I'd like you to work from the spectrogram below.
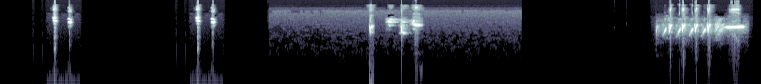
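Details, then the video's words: Female European goldfinch singing during the breeding season, a song said to spur males into singing and mating: two high, clipped double chirps, a scratchy twittered phrase, then a fast rattling trill ending in a drawn-out tone, with silence between. "la femelle chardonneret qui chante"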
